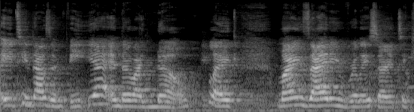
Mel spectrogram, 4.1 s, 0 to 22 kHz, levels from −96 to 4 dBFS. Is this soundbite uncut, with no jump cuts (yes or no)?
no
